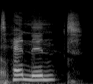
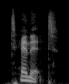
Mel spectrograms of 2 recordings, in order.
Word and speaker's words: Tenet: Yeah, it is not Tenant. It is Tenet.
